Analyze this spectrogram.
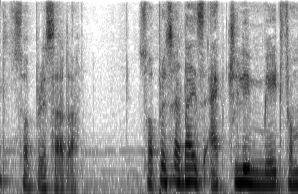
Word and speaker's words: Soppressata: The pronunciation of this is Soppressata.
